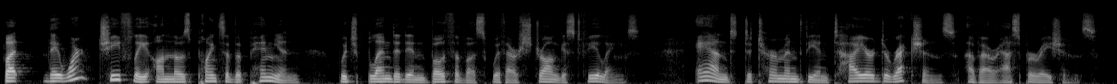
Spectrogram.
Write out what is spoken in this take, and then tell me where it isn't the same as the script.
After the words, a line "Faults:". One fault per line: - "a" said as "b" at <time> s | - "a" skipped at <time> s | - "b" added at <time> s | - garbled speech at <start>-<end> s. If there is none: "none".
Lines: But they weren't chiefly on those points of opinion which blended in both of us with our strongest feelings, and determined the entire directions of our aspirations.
But they weren't chiefly on those points of opinion which blended in both of us with our strongest feelings, and determined the entire directions of our aspirations.
Faults:
none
